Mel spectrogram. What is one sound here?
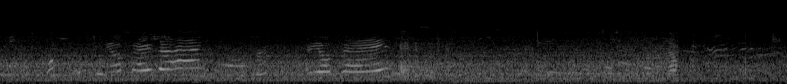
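A van drives slowly past outdoors.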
